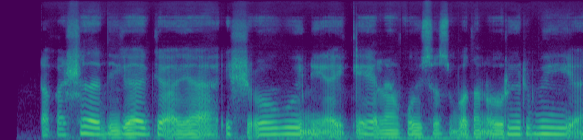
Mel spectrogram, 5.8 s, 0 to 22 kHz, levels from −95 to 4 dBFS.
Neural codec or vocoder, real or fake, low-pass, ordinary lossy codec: codec, 44.1 kHz, 7.8 kbps, DAC; fake; none; none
